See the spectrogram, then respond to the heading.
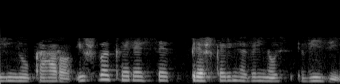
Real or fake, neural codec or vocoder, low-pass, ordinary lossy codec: real; none; 3.6 kHz; MP3, 16 kbps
